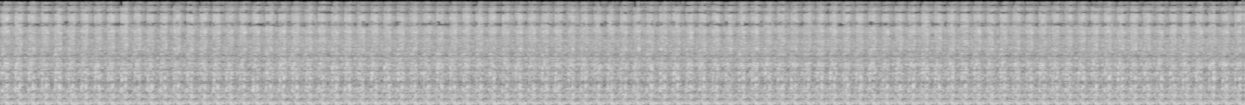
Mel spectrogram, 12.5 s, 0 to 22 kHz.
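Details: Track Marshall 90 diesel at first start, engine block cracked: steady beat but lumpy, uneven pulse about four times a second; misfire dropping a cylinder.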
